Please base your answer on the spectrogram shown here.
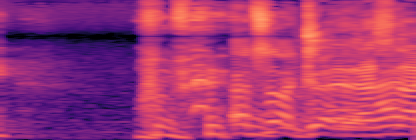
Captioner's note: laughs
